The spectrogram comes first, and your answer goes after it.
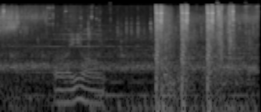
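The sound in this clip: Pistol gunfire in a video game: three sharp, loud shots in quick succession near the end, following a brief voice over steady game background noise.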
